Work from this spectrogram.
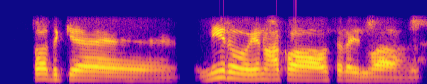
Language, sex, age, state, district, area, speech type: Kannada, male, 18-30, Karnataka, Kolar, rural, conversation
